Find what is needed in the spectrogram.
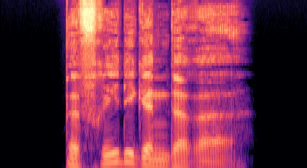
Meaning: inflection of befriedigend: 1. strong/mixed nominative/accusative feminine singular comparative degree 2. strong nominative/accusative plural comparative degree
- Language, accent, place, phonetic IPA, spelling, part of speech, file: German, Germany, Berlin, [bəˈfʁiːdɪɡn̩dəʁə], befriedigendere, adjective, De-befriedigendere.ogg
